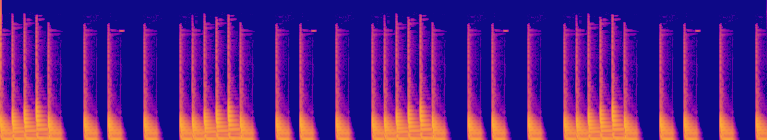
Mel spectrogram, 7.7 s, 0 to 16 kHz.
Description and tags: LS PTH BASSLOOP 027 125 Bm
house, minimal, techno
